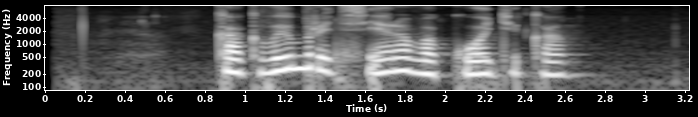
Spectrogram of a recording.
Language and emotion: Russian, neutral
